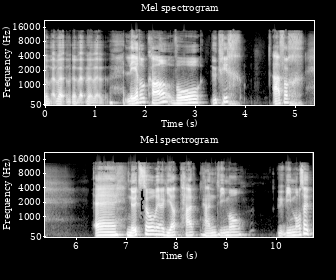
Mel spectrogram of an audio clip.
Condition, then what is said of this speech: Stuttering. Weil es gibt schon Situationen, ja, wo ich jetzt denke, okay, da muss ich jetzt ein bisschen schauen, wie ich es mache.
